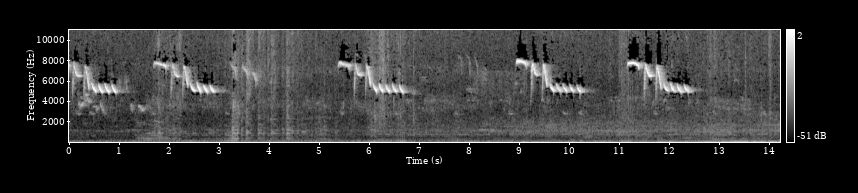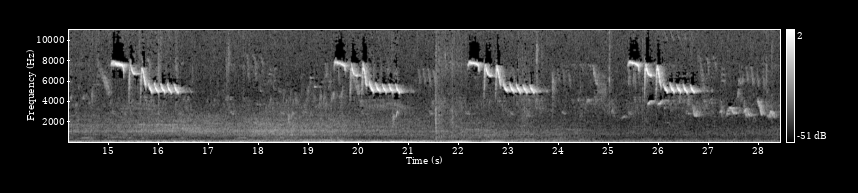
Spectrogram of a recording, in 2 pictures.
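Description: A small bird's song: a short high phrase that falls in pitch and ends in a fast trill, repeated about every three seconds. Under it runs a low rumble that swells in the middle.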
